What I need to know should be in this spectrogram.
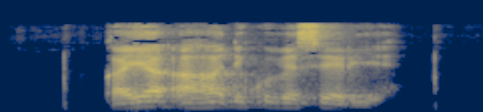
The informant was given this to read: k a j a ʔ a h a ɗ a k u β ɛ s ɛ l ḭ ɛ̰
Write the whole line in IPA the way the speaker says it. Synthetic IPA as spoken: k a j a ʔ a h a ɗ i k u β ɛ s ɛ ɾ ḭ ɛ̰

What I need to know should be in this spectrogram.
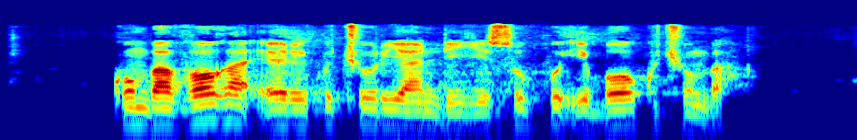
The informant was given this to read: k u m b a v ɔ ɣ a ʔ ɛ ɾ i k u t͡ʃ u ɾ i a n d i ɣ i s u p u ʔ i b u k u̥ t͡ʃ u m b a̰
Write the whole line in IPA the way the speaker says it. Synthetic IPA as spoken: k u m b a v ɔ ɣ a ʔ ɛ ɾ i k u t͡ʃ u ɾ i a n d i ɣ i s u p u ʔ i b ɔ k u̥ t͡ʃ u m b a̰

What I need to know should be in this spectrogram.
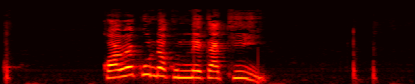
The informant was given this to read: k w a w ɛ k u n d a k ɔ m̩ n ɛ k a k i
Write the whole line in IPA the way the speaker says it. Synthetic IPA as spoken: k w a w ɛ k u n d a k u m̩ n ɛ k a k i

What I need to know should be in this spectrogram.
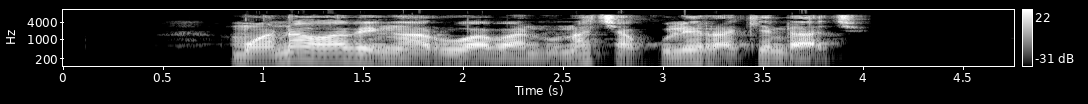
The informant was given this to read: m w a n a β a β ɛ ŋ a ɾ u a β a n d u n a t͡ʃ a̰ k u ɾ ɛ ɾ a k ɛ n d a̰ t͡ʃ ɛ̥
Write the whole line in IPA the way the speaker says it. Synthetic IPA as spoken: m w a n a w a β ɛ ŋ a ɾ u a β a n d u n a t͡ʃ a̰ k u l ɛ ɾ a k ɛ n d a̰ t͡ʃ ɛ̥

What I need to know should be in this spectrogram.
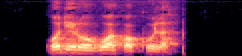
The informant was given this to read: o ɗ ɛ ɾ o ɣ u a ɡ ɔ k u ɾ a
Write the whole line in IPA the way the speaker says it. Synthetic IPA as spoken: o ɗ i ɾ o ɣ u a k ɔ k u l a

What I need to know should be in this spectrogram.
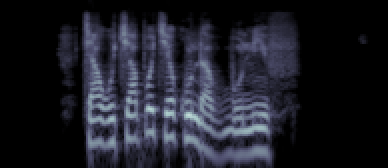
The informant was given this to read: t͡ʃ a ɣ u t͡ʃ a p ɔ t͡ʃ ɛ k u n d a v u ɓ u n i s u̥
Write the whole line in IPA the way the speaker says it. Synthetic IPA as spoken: t͡ʃ a ɣ u t͡ʃ a p ɔ t͡ʃ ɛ k u n d a β u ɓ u n i f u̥

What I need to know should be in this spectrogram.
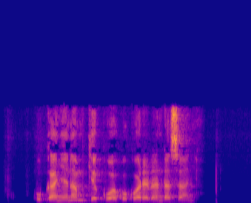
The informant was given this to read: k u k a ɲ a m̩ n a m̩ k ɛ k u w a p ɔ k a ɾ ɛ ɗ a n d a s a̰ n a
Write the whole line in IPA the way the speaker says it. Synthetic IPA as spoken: k u k a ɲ a n a m̩ k ɛ k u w a k ɔ k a ɾ ɛ ɗ a n d a s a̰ ɲ a

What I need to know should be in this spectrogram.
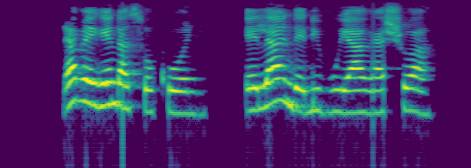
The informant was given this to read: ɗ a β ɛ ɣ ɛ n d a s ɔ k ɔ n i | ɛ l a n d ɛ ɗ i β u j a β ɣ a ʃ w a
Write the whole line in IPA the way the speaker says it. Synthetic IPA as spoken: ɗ a β ɛ ɣ ɛ n d a s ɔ k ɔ ɲ i | ɛ l a n d ɛ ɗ i β u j a ɣ a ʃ w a

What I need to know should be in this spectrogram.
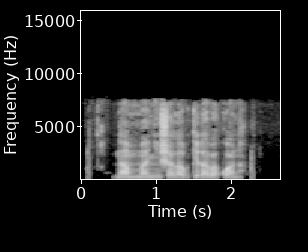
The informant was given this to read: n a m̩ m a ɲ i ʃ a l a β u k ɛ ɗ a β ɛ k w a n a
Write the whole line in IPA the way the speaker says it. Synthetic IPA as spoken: n a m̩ m a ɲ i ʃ a l a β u k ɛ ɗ a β a k w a n a

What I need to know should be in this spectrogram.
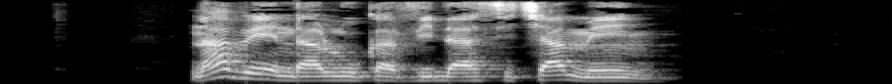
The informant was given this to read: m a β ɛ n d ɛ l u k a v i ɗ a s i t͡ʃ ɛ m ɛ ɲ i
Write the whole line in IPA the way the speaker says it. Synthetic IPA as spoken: n a β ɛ n d a l u k a v i ɗ a s i t͡ʃ a m ɛ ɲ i

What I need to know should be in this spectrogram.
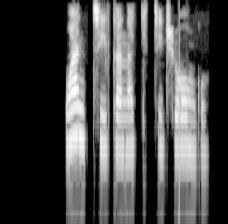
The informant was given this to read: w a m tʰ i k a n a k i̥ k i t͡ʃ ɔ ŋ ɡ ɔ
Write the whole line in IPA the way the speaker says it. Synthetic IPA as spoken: w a n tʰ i k a n a k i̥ t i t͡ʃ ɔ ŋ ɡ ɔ

